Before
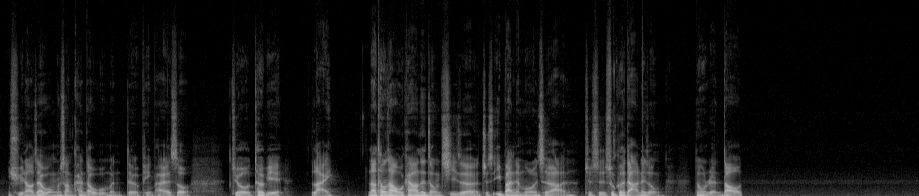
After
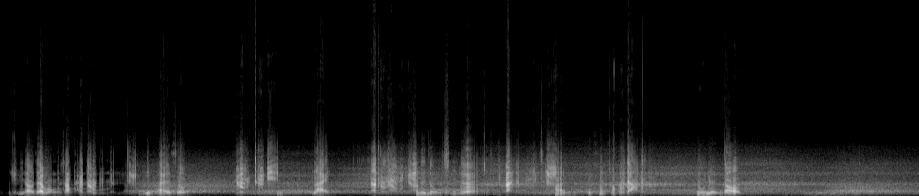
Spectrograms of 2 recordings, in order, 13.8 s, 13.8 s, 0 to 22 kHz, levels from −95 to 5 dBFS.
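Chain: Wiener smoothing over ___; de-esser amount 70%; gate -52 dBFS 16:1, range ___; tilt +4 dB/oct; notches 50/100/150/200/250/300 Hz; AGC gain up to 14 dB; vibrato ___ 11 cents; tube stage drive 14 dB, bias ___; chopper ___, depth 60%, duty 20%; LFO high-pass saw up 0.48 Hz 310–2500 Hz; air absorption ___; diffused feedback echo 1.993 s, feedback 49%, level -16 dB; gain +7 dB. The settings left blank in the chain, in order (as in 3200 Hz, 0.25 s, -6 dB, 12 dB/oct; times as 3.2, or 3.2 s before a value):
41 samples, -8 dB, 15 Hz, 0.75, 5 Hz, 320 m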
